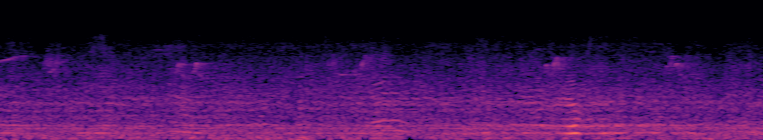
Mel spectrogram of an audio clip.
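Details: Honey bees at the hive on a rainy morning: a steady droning hum with shifting tones from passing bees, short high buzzes, and one louder brief buzz near the end.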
